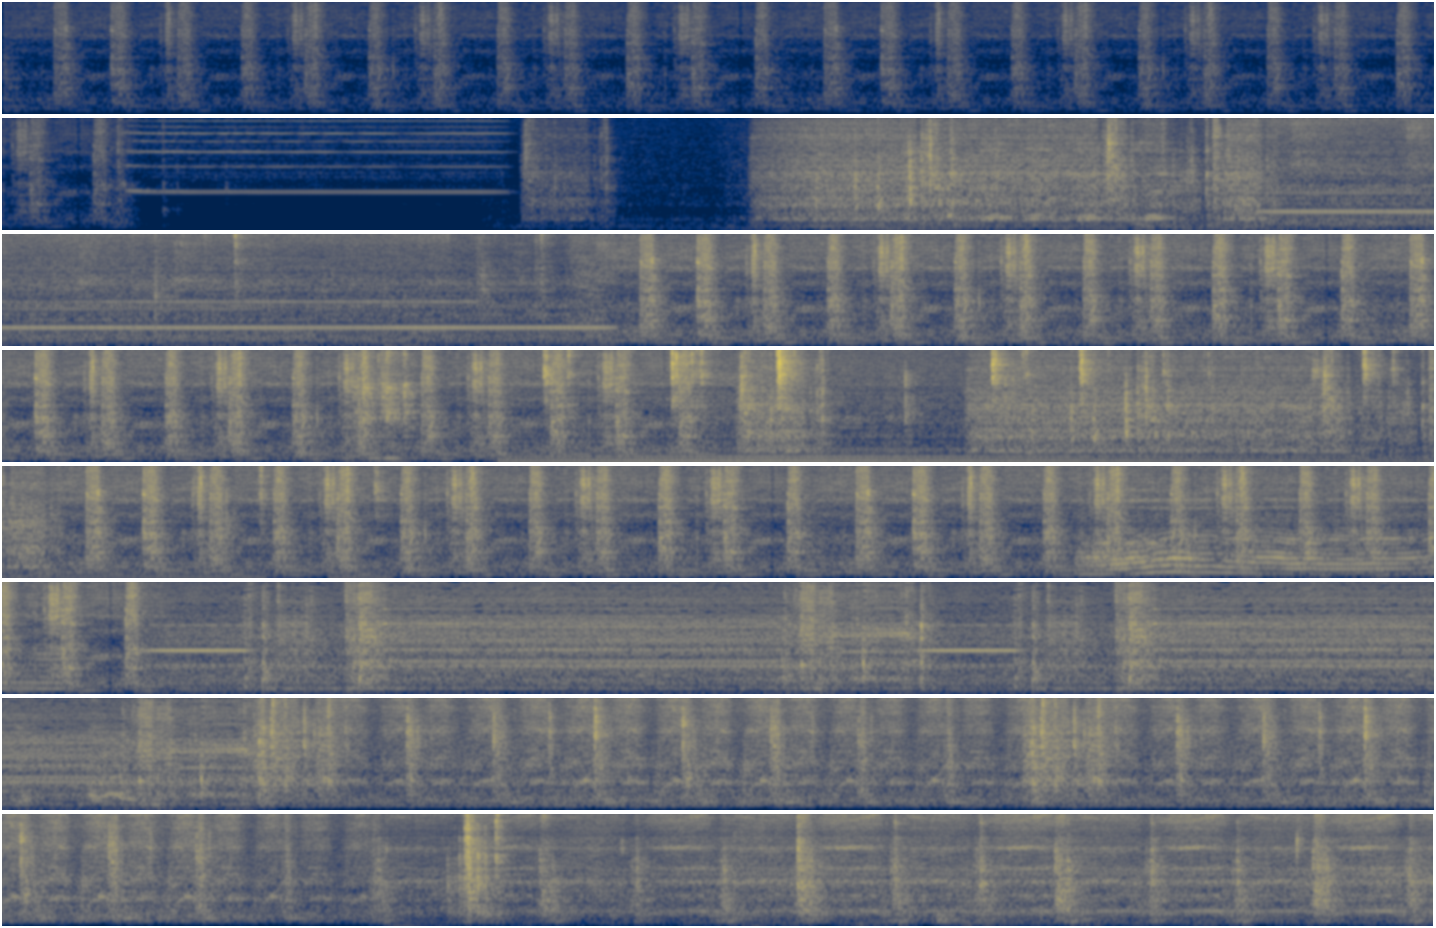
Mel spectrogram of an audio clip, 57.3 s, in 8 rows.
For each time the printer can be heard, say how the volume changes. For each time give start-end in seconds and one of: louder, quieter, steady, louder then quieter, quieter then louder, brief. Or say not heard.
0.0-57.2 louder.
